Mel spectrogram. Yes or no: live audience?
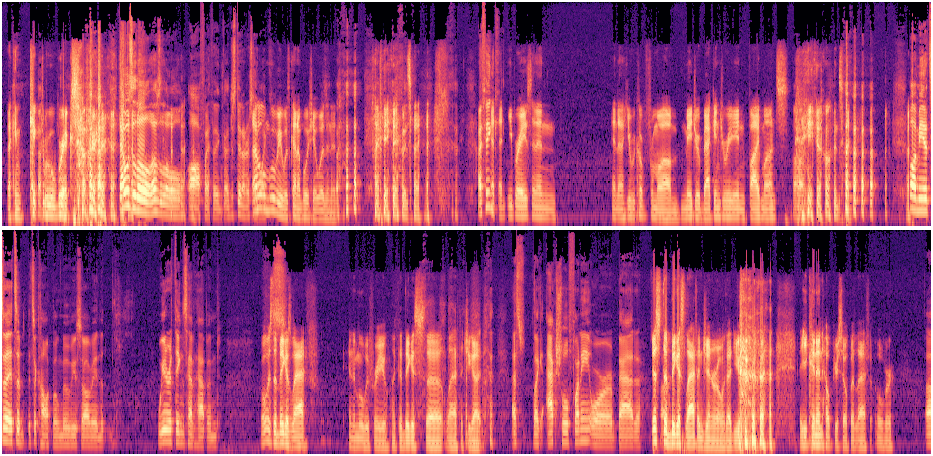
no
